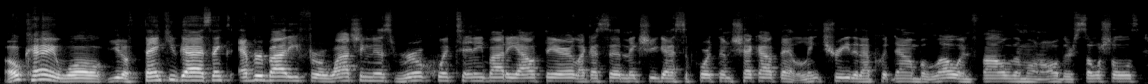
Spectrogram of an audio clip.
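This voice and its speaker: A man's voice: fairly high pitch, fairly even intonation, normal speed, hardly any pauses. A man hosting a casual livestream interview, talking in a rambling, encouraging way and often searching for words. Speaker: livestream show host.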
